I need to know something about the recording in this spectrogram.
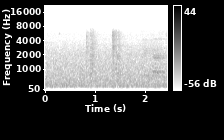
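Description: Near silence with two faint clicks of a computer mouse, about half a second apart.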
